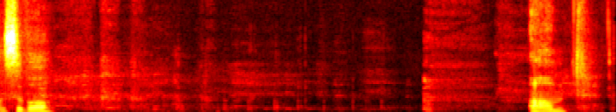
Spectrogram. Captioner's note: audience laughing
